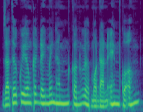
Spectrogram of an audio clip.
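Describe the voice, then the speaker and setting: Male reader doing a meek, hesitant woman around forty, pleading and deferential, mellow voice. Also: fairly high pitch, animated, quick pace. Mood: timid, pleading. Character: timid humble woman about forty, former bar girl.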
